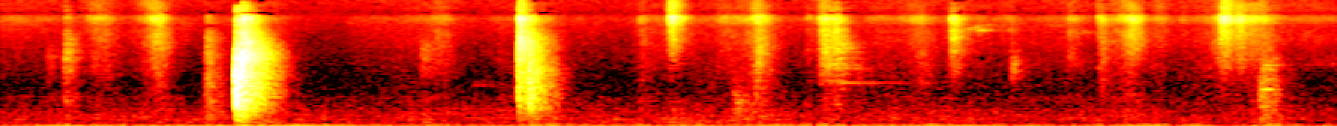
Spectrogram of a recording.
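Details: Self-induced knee popping, said to involve muscle, tendon and ligament and to release tension: a sharp, loud pop, a second softer pop, and a few faint clicks in a quiet room.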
